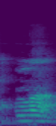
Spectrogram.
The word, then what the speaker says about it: ङ: इसे अंग नहीं कहेंगे, ङ कहेंगे, ठीक है?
